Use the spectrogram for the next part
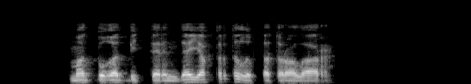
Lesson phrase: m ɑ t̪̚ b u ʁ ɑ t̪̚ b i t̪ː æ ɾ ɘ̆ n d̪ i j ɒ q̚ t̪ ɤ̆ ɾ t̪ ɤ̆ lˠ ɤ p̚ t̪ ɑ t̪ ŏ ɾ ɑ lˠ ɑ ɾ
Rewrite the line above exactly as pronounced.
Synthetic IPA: m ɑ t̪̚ b u ʁ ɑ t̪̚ b i t̪ː æ ɾ ɘ̆ n d̪ æ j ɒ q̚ t̪ ɤ̆ ɾ t̪ ɤ̆ lˠ ɤ p̚ t̪ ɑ t̪ ŏ ɾ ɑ lˠ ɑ ɾ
